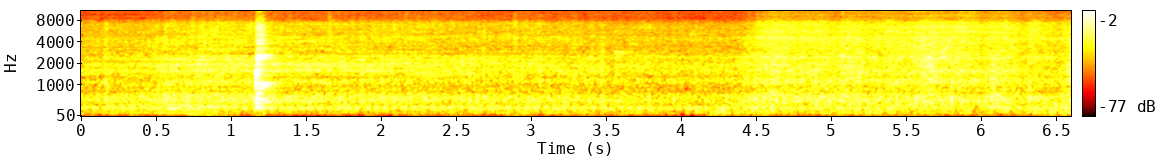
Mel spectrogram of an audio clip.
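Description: Spice paste of ground cashew, almond, sesame, melon seed and poppy seed sautéing in a pan for a coconut potol curry, giving a steady soft sizzle with one sharp utensil clink early on and a slightly louder fry toward the end.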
